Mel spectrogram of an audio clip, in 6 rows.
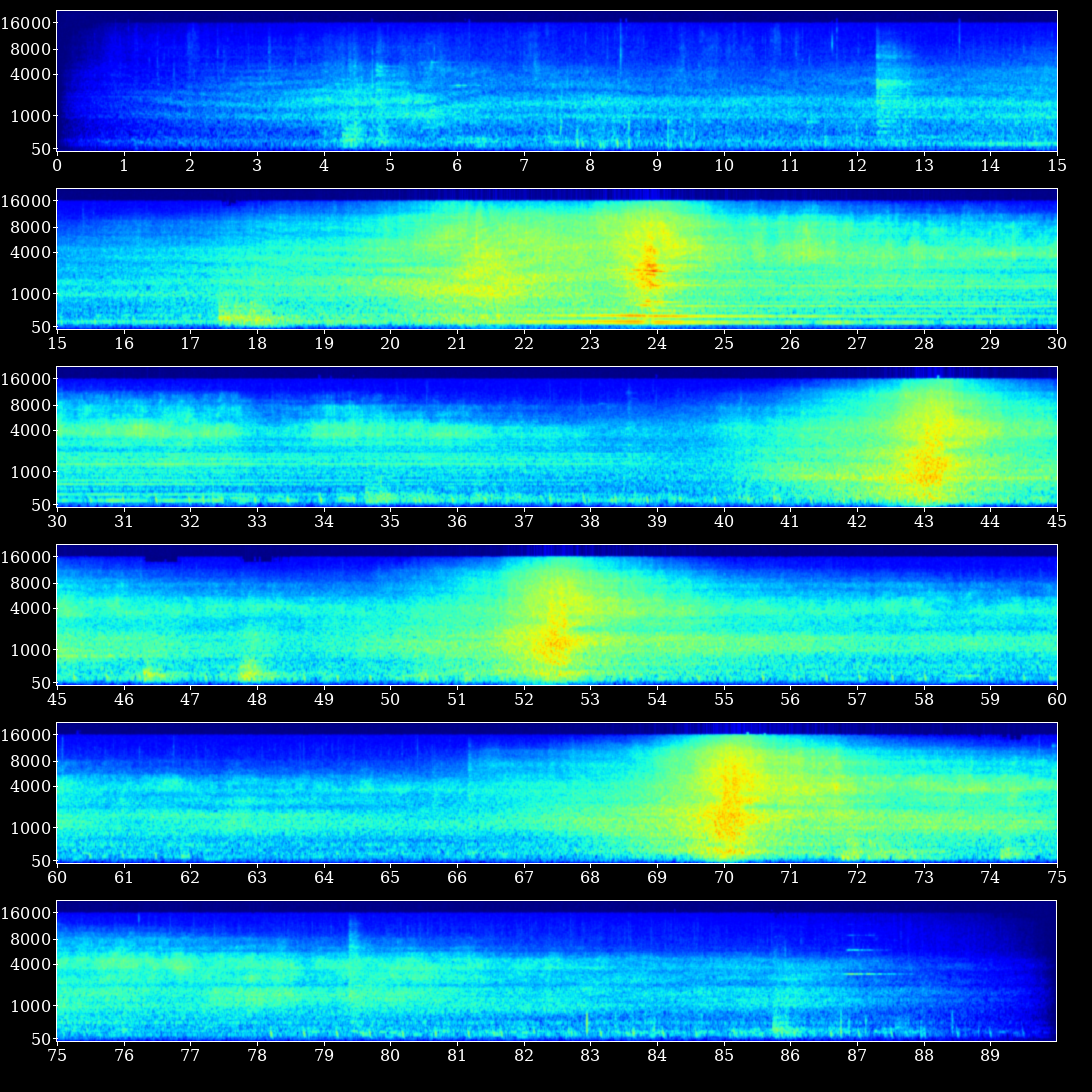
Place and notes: Av. de la Libération, Malmedy, Belgique - Sounds from the N68
Wet road, cars and a scooter passing by.
Sounds coming from the hangar also, somebody moving metallic things.
Tech Note : Sony PCM-D100 internal microphones, wide position.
